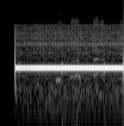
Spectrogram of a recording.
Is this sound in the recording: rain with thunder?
no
